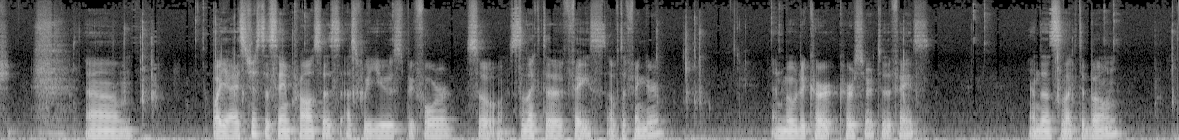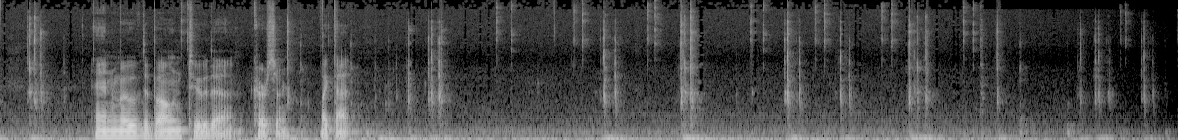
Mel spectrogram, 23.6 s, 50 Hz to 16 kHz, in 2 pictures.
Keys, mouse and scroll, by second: 1.4 ctrl+Tab, 2.3 z, 3.5 Tab, 6.8 s, 9.0 Tab, 10.5 Tab, 12.0 s, 16.1 ctrl+Tab, 17.8 Tab, 18.6 s, 19.6 Tab, 20.1 Tab, 20.9 s, 22.7 Tab.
